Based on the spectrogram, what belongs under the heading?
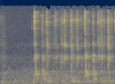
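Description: Rapid, uneven keyboard typing starts after a brief quiet moment, a steady patter of crisp key clicks close to the mic with no voices.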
